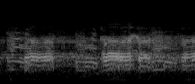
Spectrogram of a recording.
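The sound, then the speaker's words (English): Greylag geese honk in a steady chorus of nasal calls that overlap almost without pause for two seconds, with only a couple of brief dips in loudness. No one speaks. “The greylag goose, which lays a naturally brown egg, if it has to choose between its own egg and a volleyball, it will choose the volleyball.”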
